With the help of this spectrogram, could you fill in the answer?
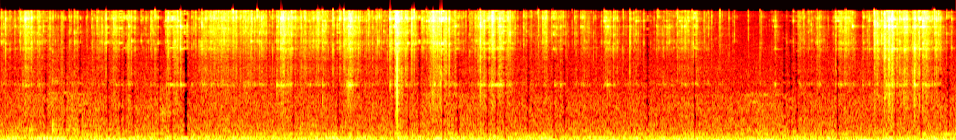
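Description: A stack of silver metal curtain rings is held in the hand while the fingers riffle and jangle the rings against each other. The result is a steady stream of bright, tinkling metallic jingles in quick, short-ringing bursts, with a sharp clink near the middle and a louder flurry near the end over a faint low rumble.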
